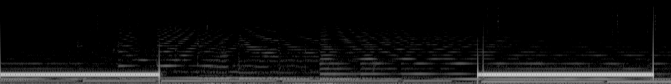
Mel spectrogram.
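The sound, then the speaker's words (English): An outgoing call's ringback tone: two loud, steady electronic tones separated by a few seconds of silence, repeating in a slow on-off pattern, with faint music continuing underneath. “We're going to call this motherfucker lots.”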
